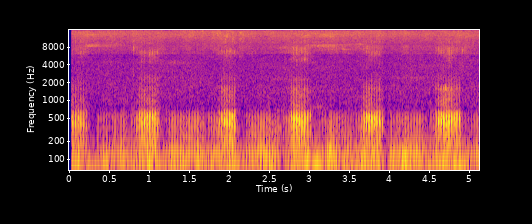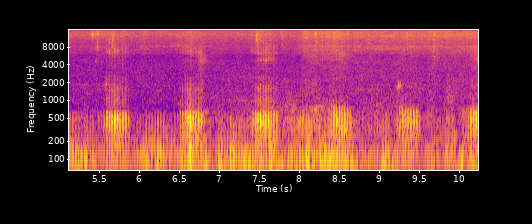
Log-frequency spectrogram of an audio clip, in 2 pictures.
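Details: Domestic cat purring loudly indoors, a steady low rumbling throb pulsing about once a second, each pulse swelling and fading in a regular breathing rhythm, with no other sounds clearly heard.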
